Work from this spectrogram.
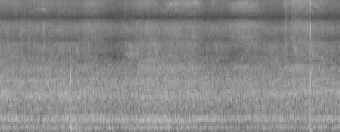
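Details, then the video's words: Continuous hum of honey bees at a frame holding bees and a queen, used to start a new colony; the even droning buzz carries on with a couple of faint clicks. "Formare roi din o Rama de albina si matca"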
